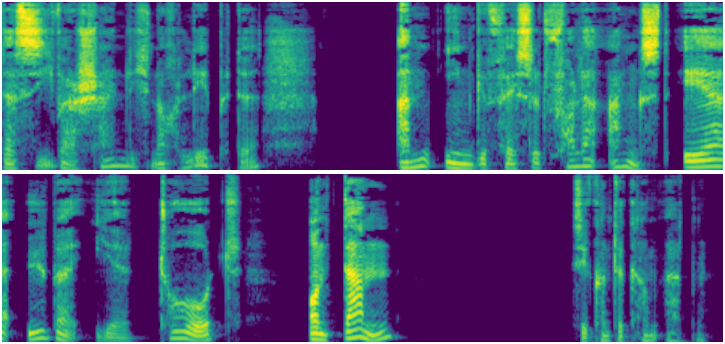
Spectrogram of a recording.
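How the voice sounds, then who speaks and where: A man reading an audiobook, playing a weary male detective who reports grimly and haltingly. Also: deep voice, big pitch swings, gravelly, breathy edge, no echo, clean studio sound, heavily acted. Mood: grave. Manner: halting, somber.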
